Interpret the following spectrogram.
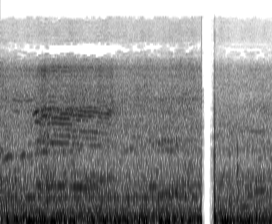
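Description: Sheep bleating: one wavering bleat in the first second.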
